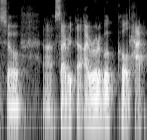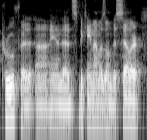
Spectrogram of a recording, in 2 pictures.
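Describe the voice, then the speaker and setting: The voice has a Russian accent, ordinary pitch variation and a moderate pace against a quiet background. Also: man. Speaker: cybersecurity business owner. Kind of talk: podcast interview. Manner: halting, many fillers.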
